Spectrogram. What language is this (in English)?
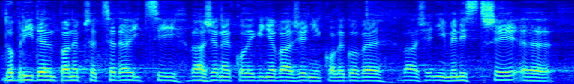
Czech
